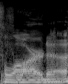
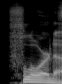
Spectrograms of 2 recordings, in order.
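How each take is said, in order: First: The first syllable has an 'ar' vowel. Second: The first syllable has an 'or' vowel. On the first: The speaker calls it wrong. "not F L A R" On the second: The speaker calls it right. "it's F L O R"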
